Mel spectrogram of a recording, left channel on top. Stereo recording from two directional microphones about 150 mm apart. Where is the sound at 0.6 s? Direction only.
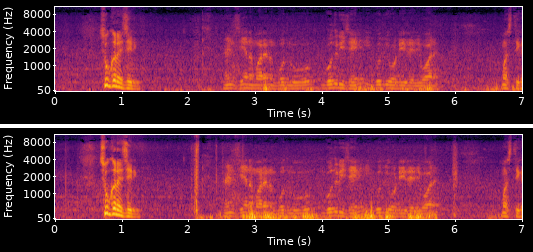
25° right (ahead or behind).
